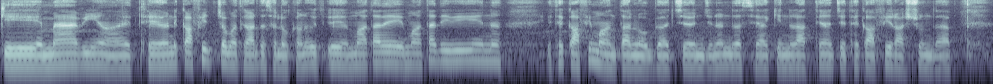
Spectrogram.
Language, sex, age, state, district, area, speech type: Dogri, male, 18-30, Jammu and Kashmir, Samba, rural, spontaneous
